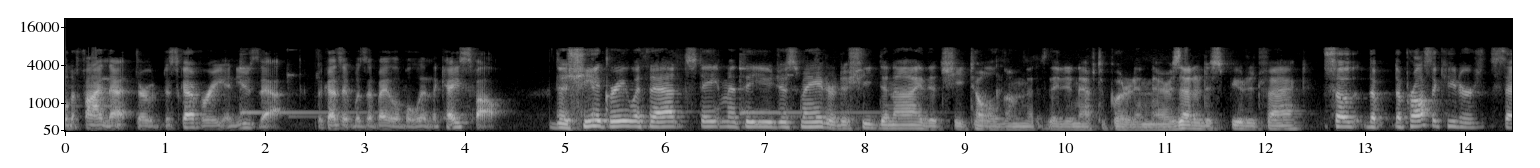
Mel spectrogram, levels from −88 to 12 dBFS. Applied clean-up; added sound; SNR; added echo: none; Doorbell; 18 dB; none.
